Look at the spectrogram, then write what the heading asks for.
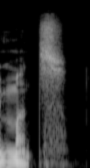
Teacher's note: I actually do not say the th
